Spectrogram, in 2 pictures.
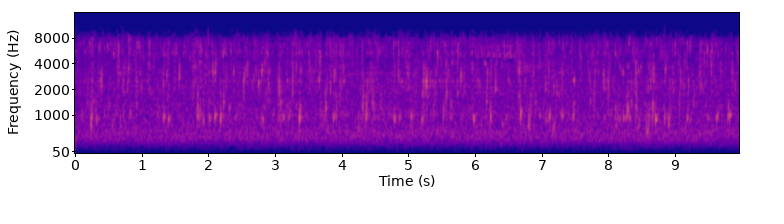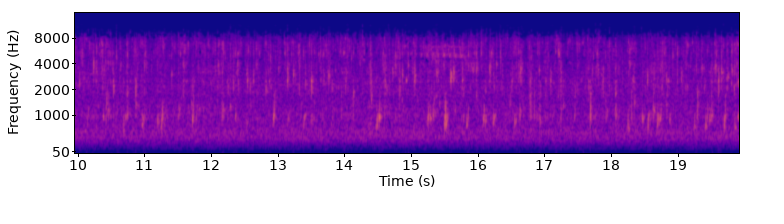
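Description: A creek trickles and babbles steadily, a continuous bright splashing of running water with no voices, holding an even level throughout.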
